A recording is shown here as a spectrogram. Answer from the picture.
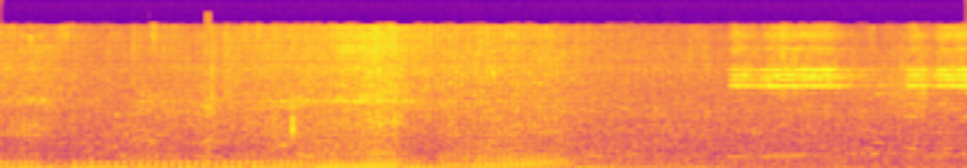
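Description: A motor vehicle's engine running close by, growing louder about two seconds in and easing off by about four seconds. A horn-like steady tone sounds near the end.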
